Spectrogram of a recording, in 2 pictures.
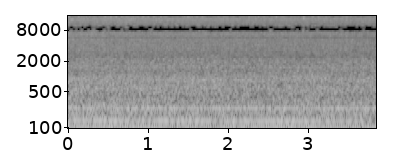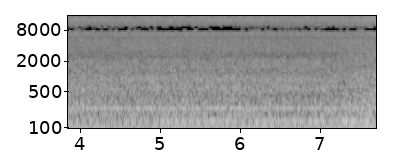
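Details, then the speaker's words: GE box fan motor after repair of a winding broken in a drop (soldered, heat-shrunk, windings coated in liquid electrical tape), blade fitted, on high: even low hum with steady whoosh of air, no rattles, ticks or wobble; normal running. "I don't know but it's running just fine so I'll put the blade on and we'll be able to listen to it right yeah let's start it up on high"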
